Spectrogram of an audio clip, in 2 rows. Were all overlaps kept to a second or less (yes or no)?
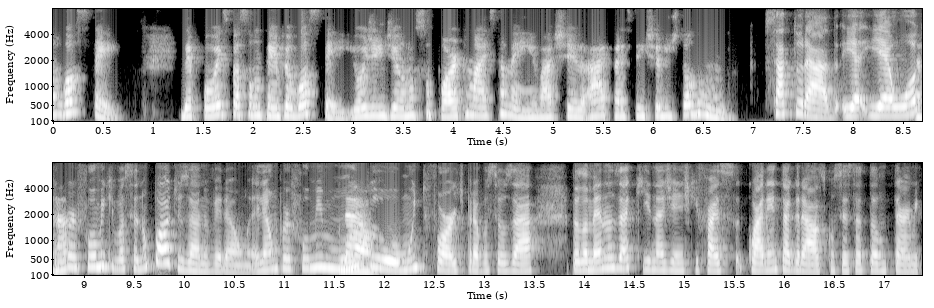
yes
